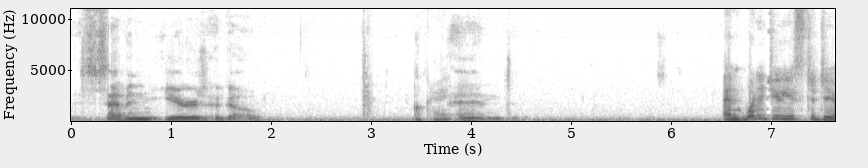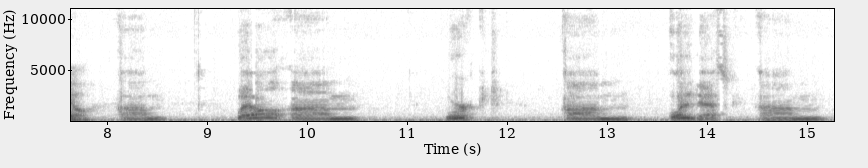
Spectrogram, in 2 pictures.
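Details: Man with Broca's (non-fluent, expressive) aphasia from a stroke 7 years ago; effortful speech and word-finding difficulty, with understanding and intellect preserved.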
